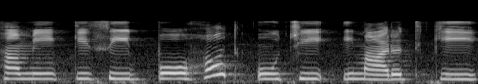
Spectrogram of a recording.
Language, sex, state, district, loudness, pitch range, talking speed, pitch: Hindi, female, Punjab, Fazilka, -17 LUFS, 240-265 Hz, 75 wpm, 255 Hz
